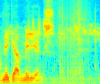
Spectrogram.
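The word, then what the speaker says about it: Mega Millions: Je viens de découvrir un autre truc intéressant, un truc qui s'appelle Méga Million, enfin Megga Millions. Euh je le prononce avec cet accent parce que visiblement c'est un loto canadien et j'ai une date ici 1er mars 2003.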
